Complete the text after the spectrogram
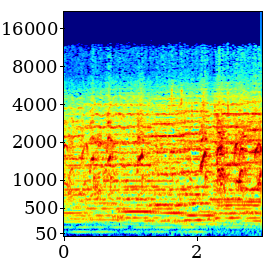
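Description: A mother collie and several of her puppies by a lake bark, yelp and whimper together in a steady, overlapping chorus of high-pitched cries, fairly loud throughout.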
